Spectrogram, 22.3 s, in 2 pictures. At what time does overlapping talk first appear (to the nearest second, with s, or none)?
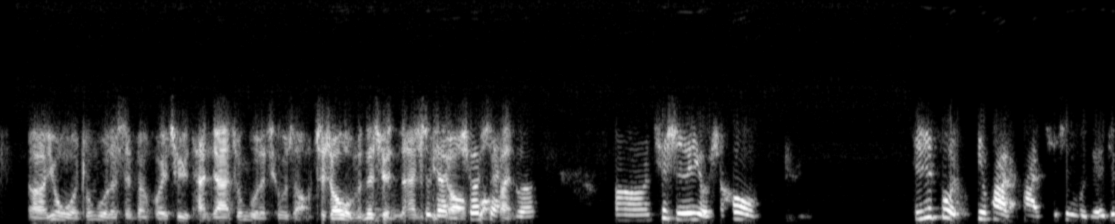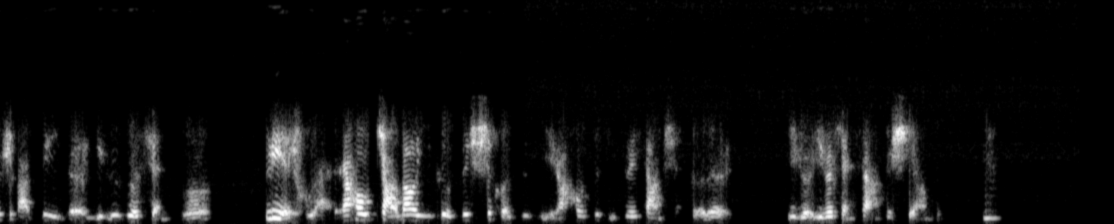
4 s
